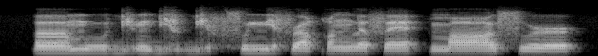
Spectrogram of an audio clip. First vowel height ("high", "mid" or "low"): mid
